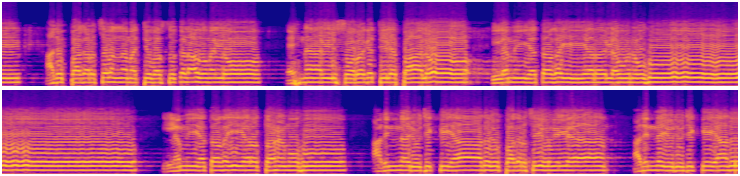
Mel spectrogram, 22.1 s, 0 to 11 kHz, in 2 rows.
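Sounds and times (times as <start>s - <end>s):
man chanting: 0.0s - 22.0s.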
